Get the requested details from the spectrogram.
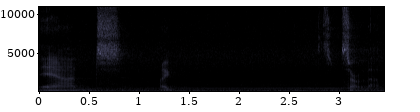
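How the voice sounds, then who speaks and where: A woman's voice: rumbling low, little pitch movement, slow, bright, forceful tone. A woman interviewing a client, asking questions with an encouraging, chatty manner. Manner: encouraging, frequent "mm-hmm" and "yeah". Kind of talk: casual interview. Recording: roomy reverb with faint background noise.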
